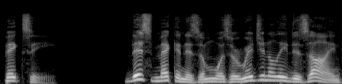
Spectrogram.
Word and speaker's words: PKCE: PKCE stands for proof key for code exchange and it is pronounced pixie.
